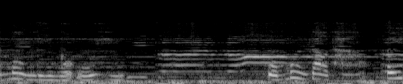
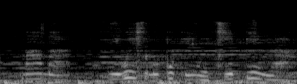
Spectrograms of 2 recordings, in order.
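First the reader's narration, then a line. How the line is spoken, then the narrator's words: Soft question in ear. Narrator (Chinese): 他趴在我的耳边轻声问我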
